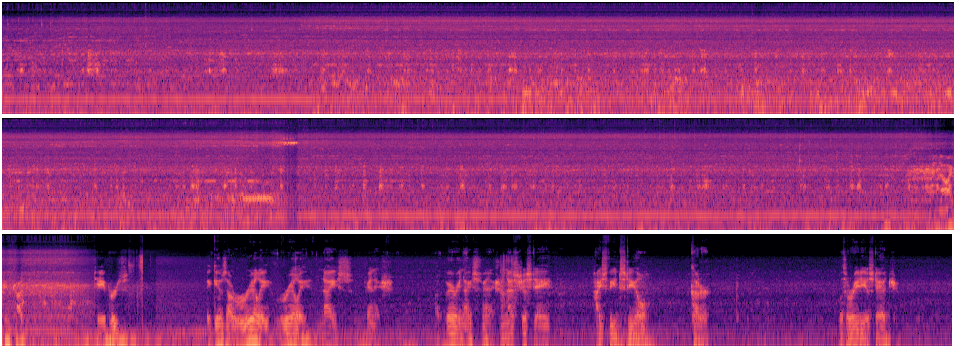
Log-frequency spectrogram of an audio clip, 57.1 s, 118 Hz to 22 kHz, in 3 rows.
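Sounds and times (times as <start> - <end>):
metal lathe motor hum: 0.0 - 42.2.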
